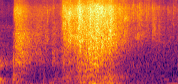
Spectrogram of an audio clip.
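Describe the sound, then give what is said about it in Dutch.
Water thrown onto a ceiling, walls and floor to rinse them makes a broad, hissing splash that surges up, then trails off into softer dripping noise. “Water aan het gooien op het plafond, op de muren, op de vloer, om ze uit te spoelen.”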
